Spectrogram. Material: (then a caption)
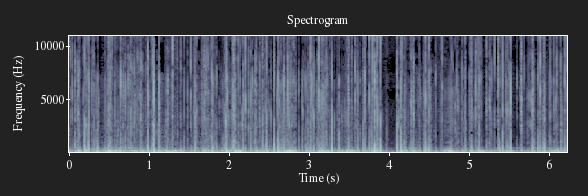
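Plastic. Long acrylic nails scratch quickly over a fist-sized round microphone head coated in plastic rhinestone beads, cupped by both hands. The result is a dense, continuous rattle of fast clicky, crackling scrapes, with a steady low hum-like tone near 200 Hz underneath and a brief dip in the scratching about two-thirds of the way through.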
